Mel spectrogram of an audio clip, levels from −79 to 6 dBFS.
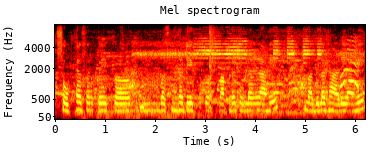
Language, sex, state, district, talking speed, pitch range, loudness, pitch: Marathi, female, Maharashtra, Mumbai Suburban, 95 wpm, 180-195 Hz, -13 LUFS, 190 Hz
